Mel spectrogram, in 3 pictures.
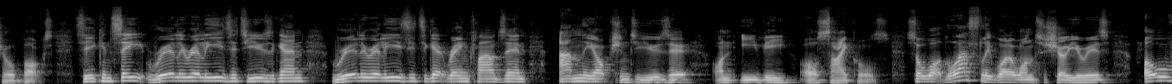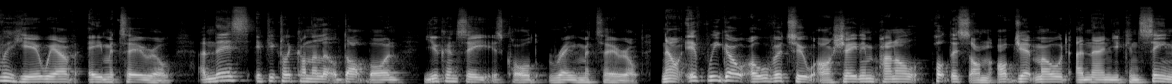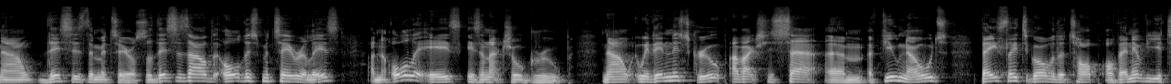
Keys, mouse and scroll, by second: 1.3 middle click, 2.7 middle click, 9.6 click, 11.0 shift+middle click, 11.9 shift+middle click, 12.1-12.9 shift+scroll, 12.9 click, 18.2 F9, 19.3 click, 21.1 click, 21.8 click, 23.9 shift+middle click, 26.9 middle click, 27.8 middle click, 29.5 shift+middle click, 31.3 shift+middle click.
